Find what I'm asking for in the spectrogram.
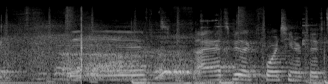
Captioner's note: people laughing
